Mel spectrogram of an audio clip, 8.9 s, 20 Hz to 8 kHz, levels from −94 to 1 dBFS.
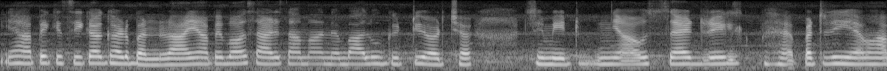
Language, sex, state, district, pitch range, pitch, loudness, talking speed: Hindi, female, Bihar, Saharsa, 225-245 Hz, 235 Hz, -23 LUFS, 185 wpm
